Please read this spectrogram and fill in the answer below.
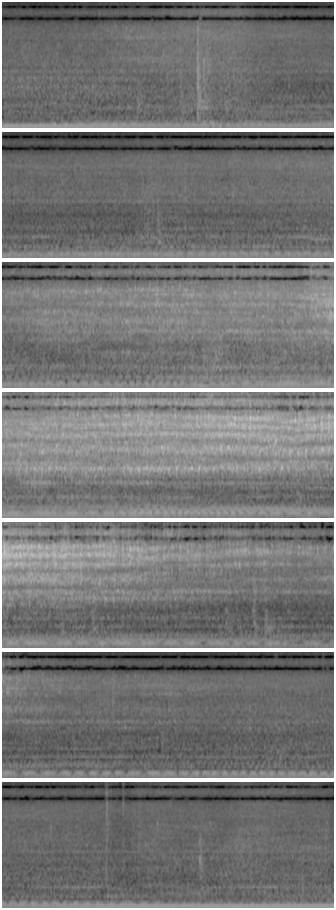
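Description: Diesel engine of a Sumitomo SH long-reach excavator running steadily as it works. Through the middle of the stretch water rushes and churns around the arm down in the river.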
